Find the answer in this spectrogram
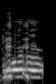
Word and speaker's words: Borba: Borba rhymes with Zorba.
